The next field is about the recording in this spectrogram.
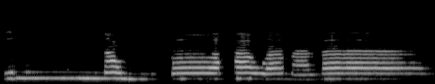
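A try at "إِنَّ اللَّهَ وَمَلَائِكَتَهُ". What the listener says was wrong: Nah, ikatahu, jangan ikatu. ya, bukan ikatuhu, tapi ikatahu. Wal malaikatahu.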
